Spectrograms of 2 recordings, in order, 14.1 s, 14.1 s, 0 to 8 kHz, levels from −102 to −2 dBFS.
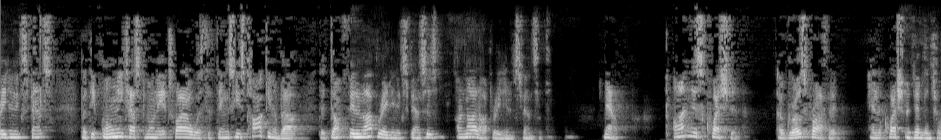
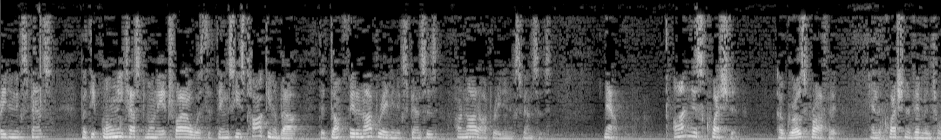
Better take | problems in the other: second | noise reduction (neural mask model Resemble Enhance denoiser)

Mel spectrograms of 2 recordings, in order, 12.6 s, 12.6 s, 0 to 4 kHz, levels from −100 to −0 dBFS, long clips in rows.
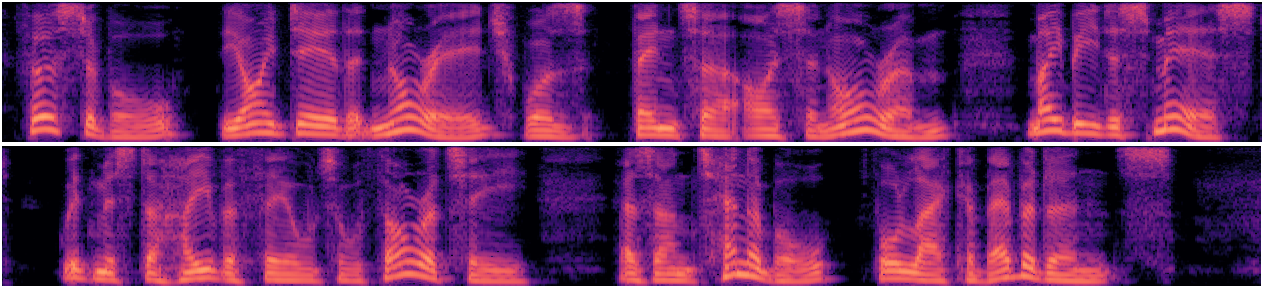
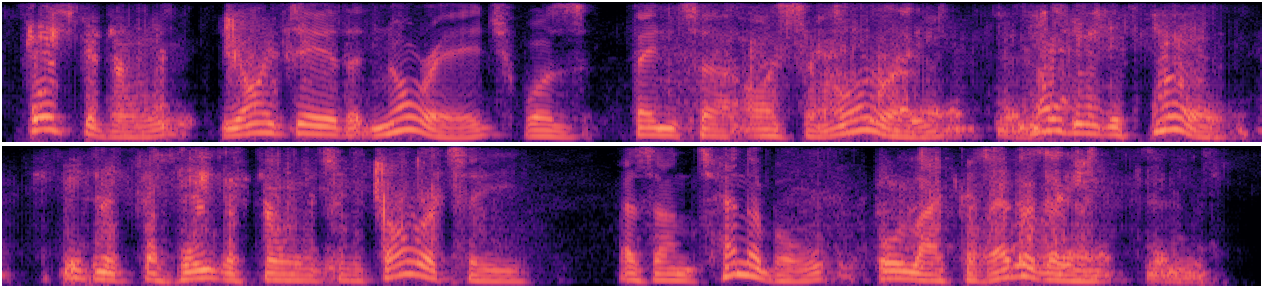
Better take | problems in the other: first | noise reduction (neural mask model Resemble Enhance denoiser)

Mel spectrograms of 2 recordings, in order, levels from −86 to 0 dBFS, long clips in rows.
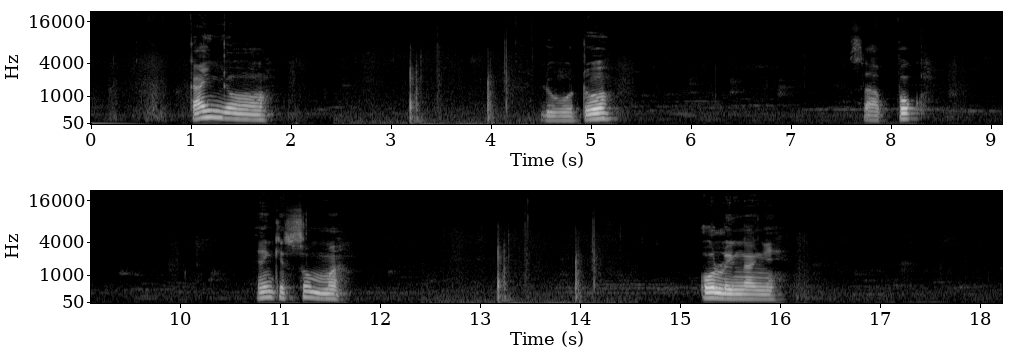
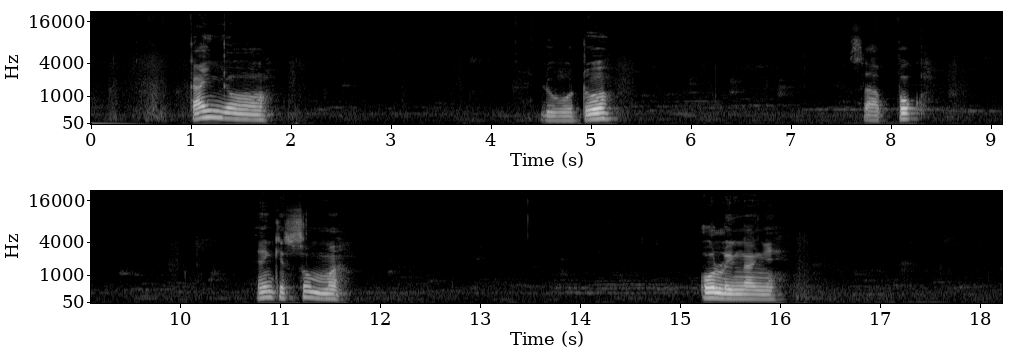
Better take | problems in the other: second | background sound (Walk, footsteps); 19 dB below the speech

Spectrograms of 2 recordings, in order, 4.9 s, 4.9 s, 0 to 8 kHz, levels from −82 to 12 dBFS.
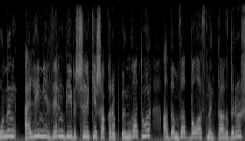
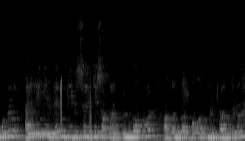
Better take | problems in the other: first | background sound (Telephone); 12 dB below the speech // room echo; dies away in 0.9 s

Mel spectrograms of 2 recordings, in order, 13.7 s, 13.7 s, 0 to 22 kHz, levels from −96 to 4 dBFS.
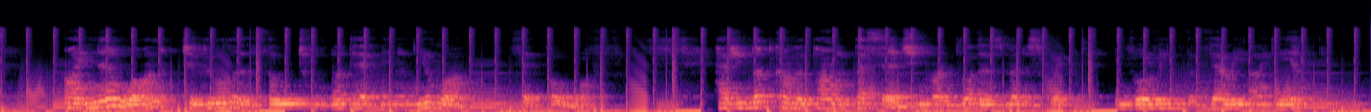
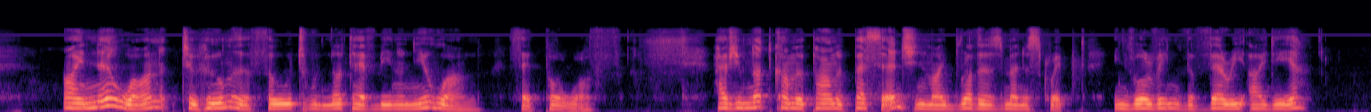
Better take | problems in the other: second | background sound (Drum kit); 7 dB below the speech // room echo; dies away in 2.8 s

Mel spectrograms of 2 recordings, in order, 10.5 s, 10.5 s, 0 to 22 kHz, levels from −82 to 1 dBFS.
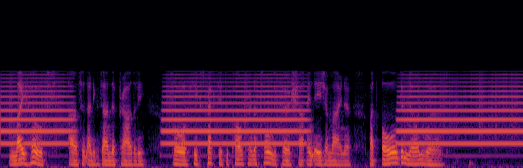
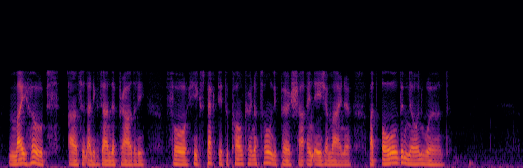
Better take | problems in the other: second | background sound (Brass instrument); as loud as the speech

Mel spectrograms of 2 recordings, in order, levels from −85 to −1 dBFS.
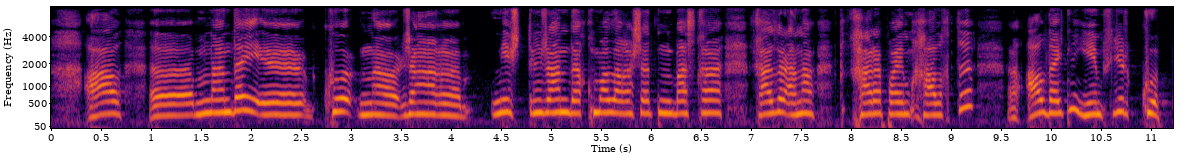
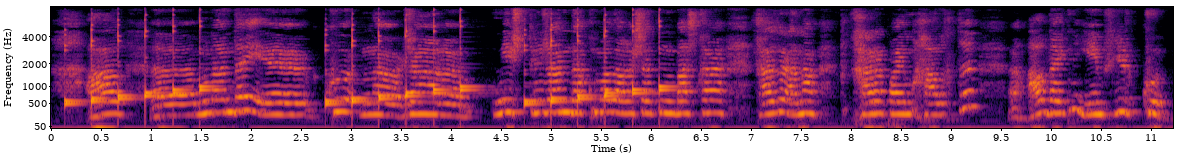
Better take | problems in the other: first | background sound (Marimba, xylophone); as loud as the speech // room echo; dies away in 0.2 s

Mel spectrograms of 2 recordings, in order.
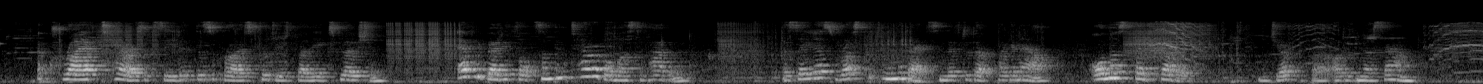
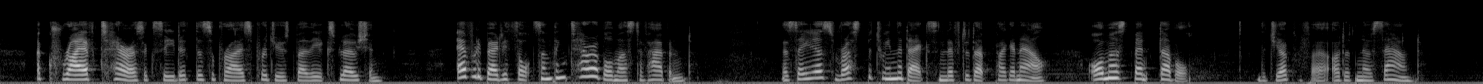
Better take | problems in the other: second | background sound (Boat, Water vehicle); 18 dB below the speech // room echo; dies away in 0.6 s

